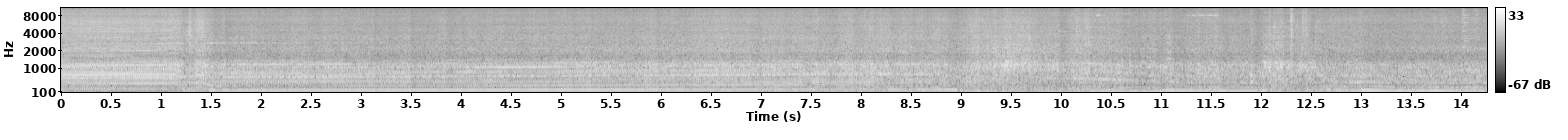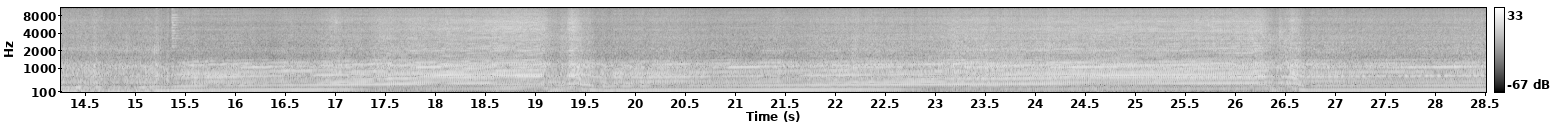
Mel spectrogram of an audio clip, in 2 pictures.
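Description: Mini Cooper race car engine heard from inside the cockpit, running hard with a steady drone. Its pitch drops suddenly at gear changes, about a second in, about two-thirds of the way through and near the end. In the middle it sags and wavers as the car slows, then climbs steadily again.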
